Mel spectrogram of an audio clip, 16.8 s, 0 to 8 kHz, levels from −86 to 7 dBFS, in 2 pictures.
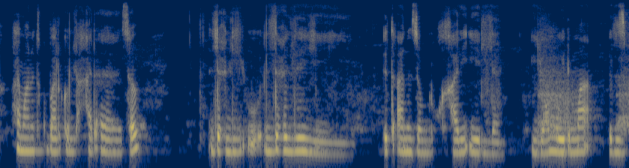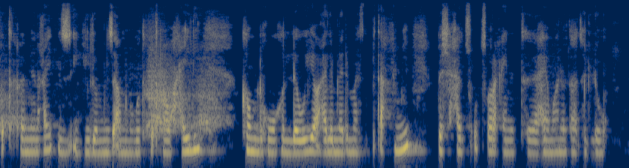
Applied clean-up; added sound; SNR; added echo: none; none; none; none.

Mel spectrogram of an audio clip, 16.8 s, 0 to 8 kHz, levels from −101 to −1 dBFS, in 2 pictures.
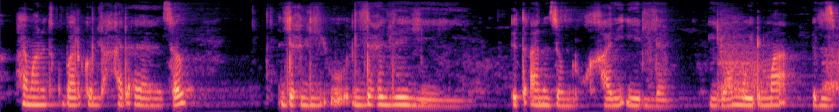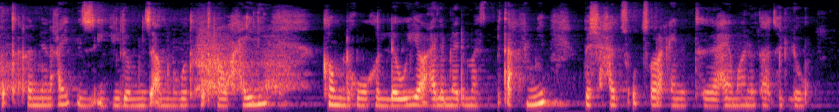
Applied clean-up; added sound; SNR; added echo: none; none; none; reverberation time 0.5 s.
